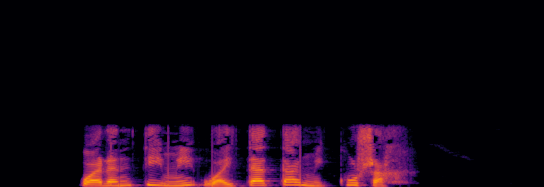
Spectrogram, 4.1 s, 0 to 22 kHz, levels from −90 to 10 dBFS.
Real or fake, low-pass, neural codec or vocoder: real; 7.2 kHz; none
